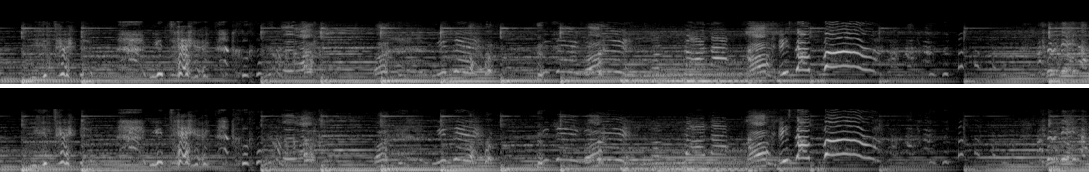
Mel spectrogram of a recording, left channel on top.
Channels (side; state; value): both; normal; correlation 0.59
